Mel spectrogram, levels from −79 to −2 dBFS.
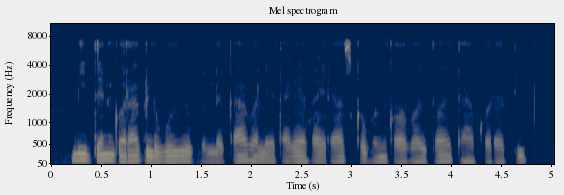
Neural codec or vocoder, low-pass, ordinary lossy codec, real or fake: none; 7.2 kHz; none; real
